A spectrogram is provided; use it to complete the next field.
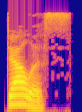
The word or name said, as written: dallis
